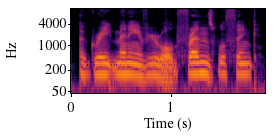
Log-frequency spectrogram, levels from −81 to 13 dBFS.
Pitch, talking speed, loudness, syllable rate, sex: 150 Hz, 280 wpm, -17 LUFS, 5.8 syllables/s, female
